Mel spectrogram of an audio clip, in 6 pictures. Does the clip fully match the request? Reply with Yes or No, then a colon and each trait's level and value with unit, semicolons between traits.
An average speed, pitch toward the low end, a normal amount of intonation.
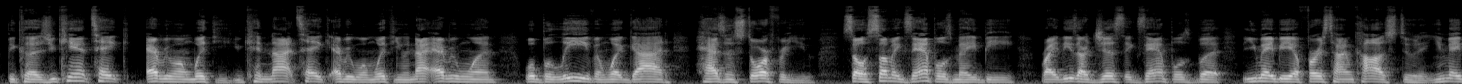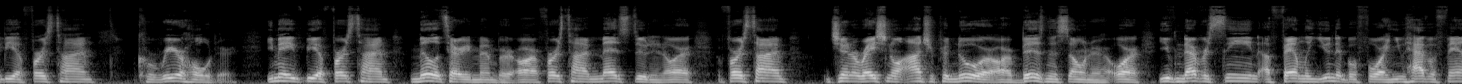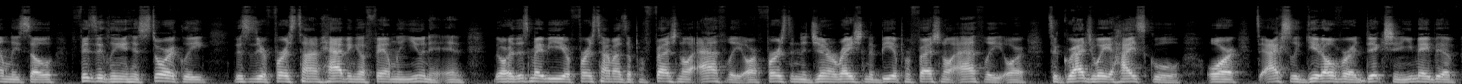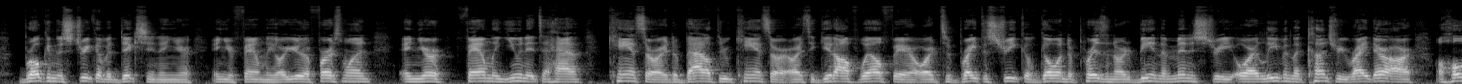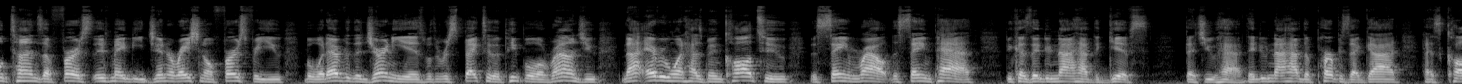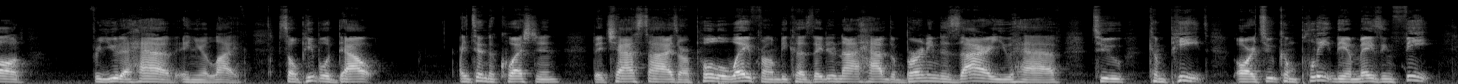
Yes: average, 195 wpm; low, 125 Hz; average, 3.3 semitones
